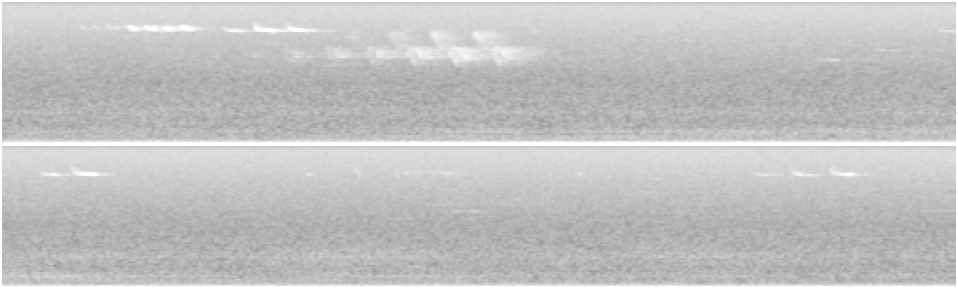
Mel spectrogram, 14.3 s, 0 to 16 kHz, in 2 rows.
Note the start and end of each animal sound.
0.7s-2.4s: Golden-crowned Kinglet (Regulus satrapa)
1.9s-4.2s: Ovenbird (Seiurus aurocapilla)
6.0s-7.0s: Hermit Thrush (Catharus guttatus)
6.9s-8.1s: Golden-crowned Kinglet (Regulus satrapa)
12.8s-13.8s: Golden-crowned Kinglet (Regulus satrapa)

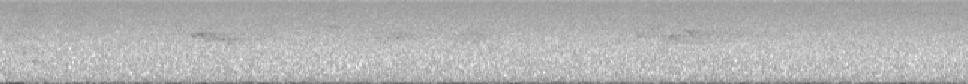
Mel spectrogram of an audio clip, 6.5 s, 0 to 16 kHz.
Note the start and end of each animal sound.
1.2s-6.5s: Red-eyed Vireo (Vireo olivaceus)

